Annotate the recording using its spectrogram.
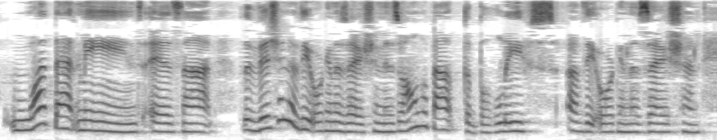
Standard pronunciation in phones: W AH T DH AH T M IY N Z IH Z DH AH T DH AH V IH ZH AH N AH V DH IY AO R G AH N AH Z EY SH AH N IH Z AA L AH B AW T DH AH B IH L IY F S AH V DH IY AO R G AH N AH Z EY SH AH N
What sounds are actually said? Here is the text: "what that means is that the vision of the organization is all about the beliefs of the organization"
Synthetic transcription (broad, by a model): W AH T DH AH T M IY N Z IH Z DH AH T DH AH V IH ZH AH N AH V DH IY AO R G AH N AH Z EY SH AH N IH Z AA L AH B AW T DH AH B IH L IY F S AH V DH IY AO R G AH N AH Z EY SH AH N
